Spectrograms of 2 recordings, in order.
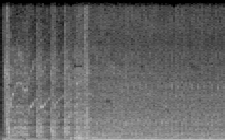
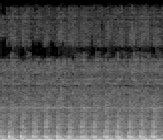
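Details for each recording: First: Car that would not start even after a throttle valve replacement and checks of the spark plugs, ignition coils and oil lines; a part was cleaned and refitted. It now cranks briefly, catches within a second and settles to a steady idle, restarting repeatedly: normal start. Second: Car cranks with rapid, even starter churning, about eight beats a second, but never fires or starts. Throttle valve already replaced and spark plugs, ignition coils and oil lines checked, yet the fault remains.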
